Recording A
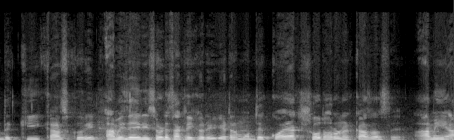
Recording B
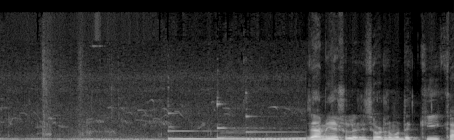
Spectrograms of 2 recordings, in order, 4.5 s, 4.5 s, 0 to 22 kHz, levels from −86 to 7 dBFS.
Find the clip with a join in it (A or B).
B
